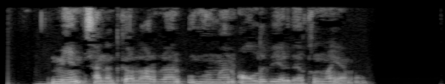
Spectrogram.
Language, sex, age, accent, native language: Uzbek, male, 18-24, Namangan, Uzbek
